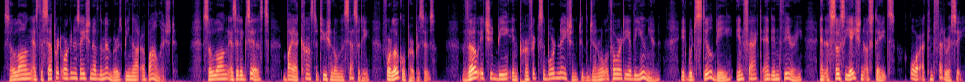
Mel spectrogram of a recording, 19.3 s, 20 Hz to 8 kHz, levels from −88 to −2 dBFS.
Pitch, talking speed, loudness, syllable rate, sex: 135 Hz, 170 wpm, -20 LUFS, 5.8 syllables/s, male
